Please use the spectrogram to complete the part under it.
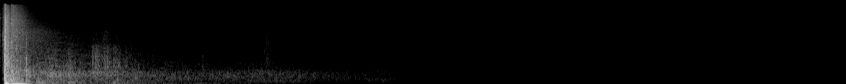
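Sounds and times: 
Mosin rifle shots with a silencer: 0:00.0 - 0:01.6.

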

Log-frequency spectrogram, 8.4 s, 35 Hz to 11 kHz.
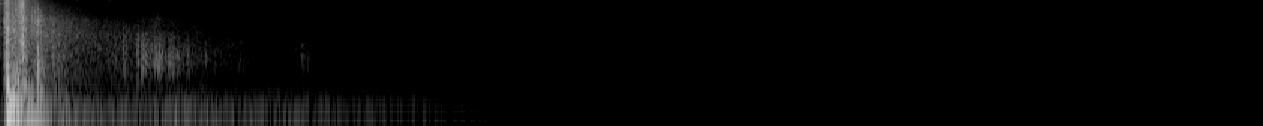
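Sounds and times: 
SCAR rifle shot with silencer: 0:00.0 - 0:01.3.

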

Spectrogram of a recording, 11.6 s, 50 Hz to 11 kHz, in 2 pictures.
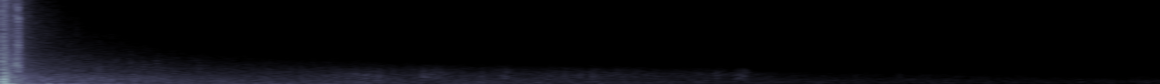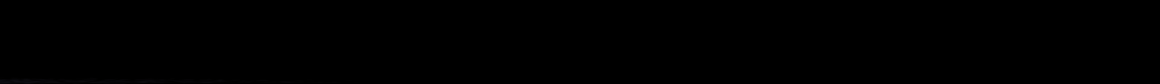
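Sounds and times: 
MP5 submachine gun muzzle firing: 0:00.0 - 0:01.8.

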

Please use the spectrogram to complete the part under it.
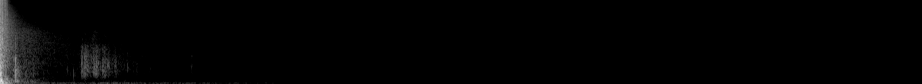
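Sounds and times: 
APS gun with silencer: 0:00.0 - 0:01.1.

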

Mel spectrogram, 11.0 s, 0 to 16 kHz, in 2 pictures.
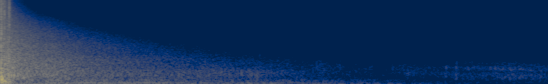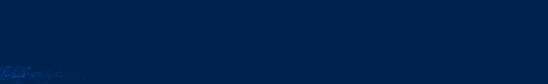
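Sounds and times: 
AK74U rifle gunshot from the muzzle: 0:00.0 - 0:02.0.

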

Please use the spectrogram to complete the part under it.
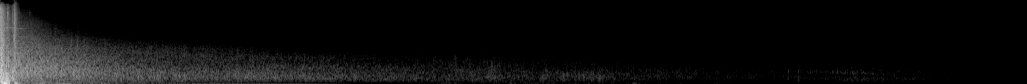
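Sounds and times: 
rifle gunshots from the muzzle: 0:00.0 - 0:01.8.

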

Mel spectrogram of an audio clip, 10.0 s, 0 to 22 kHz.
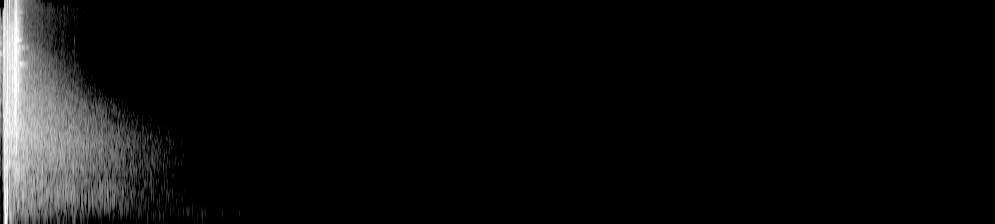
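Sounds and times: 
suppressed Saiga rifle shots in stereo: 0:00.0 - 0:01.4.

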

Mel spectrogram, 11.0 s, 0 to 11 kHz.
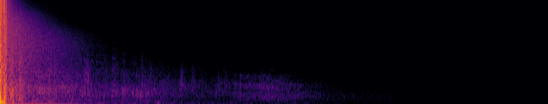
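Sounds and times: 
AK-74U rifle muzzle gunshot: 0:00.0 - 0:01.4.

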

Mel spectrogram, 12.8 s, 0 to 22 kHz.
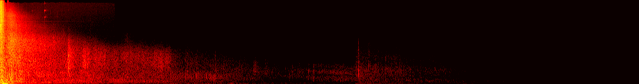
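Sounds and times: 
RPK shooting: 0:00.0 - 0:01.8.

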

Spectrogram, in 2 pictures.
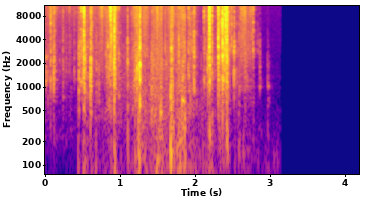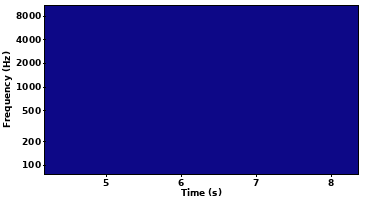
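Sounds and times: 
Bizon gun reloading: 0:00.0 - 0:03.0.

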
